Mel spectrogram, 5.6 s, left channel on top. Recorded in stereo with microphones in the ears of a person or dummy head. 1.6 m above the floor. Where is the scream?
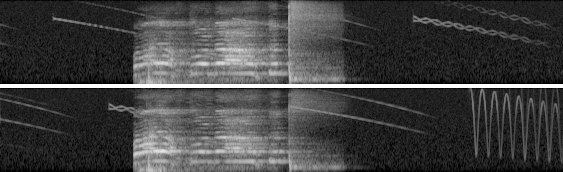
45° right (ahead or behind), 0.6 m; by 2.8 s 45° left (ahead or behind), 1.3 m.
